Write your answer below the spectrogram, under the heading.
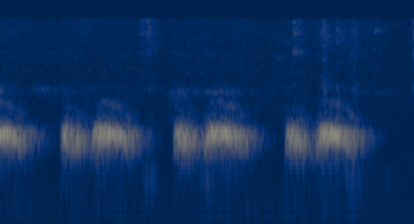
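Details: Three deep, rounded double coos from a spotted dove in the 'sấm chuông' style, a call meant to excite males, females and newly trapped birds, spaced a little over a second apart.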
